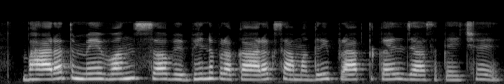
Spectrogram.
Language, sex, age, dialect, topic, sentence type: Maithili, female, 25-30, Southern/Standard, agriculture, statement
